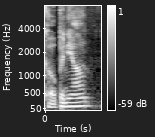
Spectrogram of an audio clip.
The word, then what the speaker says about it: Koppenjan: It's pronounced Koppenjan. Jan. It's Dutch.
